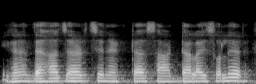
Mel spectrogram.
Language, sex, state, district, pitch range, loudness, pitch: Bengali, male, Tripura, West Tripura, 140-150 Hz, -14 LUFS, 145 Hz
